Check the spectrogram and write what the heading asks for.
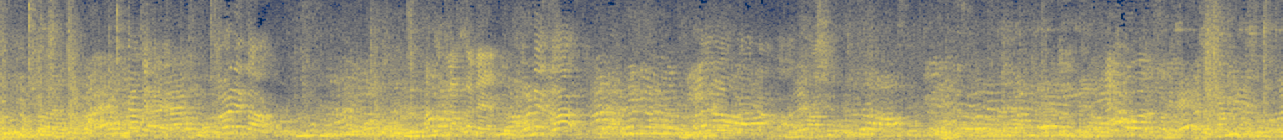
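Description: Many children's voices chattering and calling out at once, with overlapping talk throughout.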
